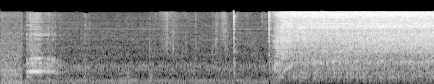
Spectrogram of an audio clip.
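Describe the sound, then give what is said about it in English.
A power drill bores holes into homemade steel plates, its steady grinding whine running continuously and growing louder and harsher partway through, with no voices. “I've got my homemade steel plates cut, and I'm just about to drill the holes”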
